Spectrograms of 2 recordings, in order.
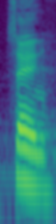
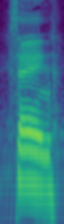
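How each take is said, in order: The two takes are said the same way.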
